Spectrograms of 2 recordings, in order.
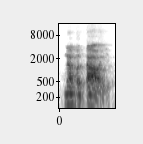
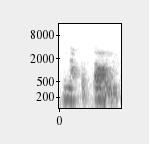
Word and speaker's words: Naphtali: And then in the Hebrew, it's pronounced Naphtali. Naphtali.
